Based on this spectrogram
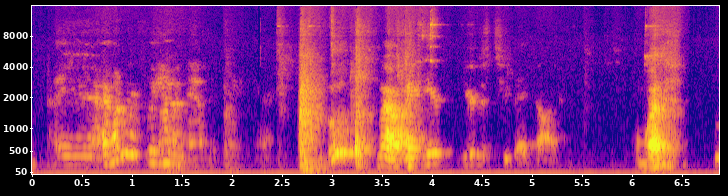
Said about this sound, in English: Stepping on dogs left and right.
